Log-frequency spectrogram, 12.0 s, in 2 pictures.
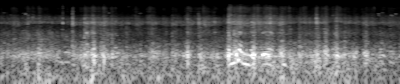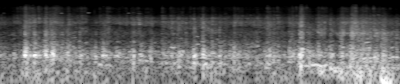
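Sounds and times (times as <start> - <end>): carriages clicking and clattering: 0.0 - 12.0
train rumbling: 0.0 - 12.0.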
